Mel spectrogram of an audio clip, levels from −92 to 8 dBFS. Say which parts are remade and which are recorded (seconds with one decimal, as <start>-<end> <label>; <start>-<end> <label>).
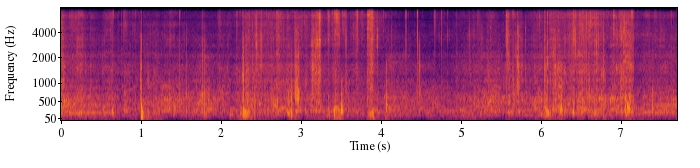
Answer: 0.0-7.7 remade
